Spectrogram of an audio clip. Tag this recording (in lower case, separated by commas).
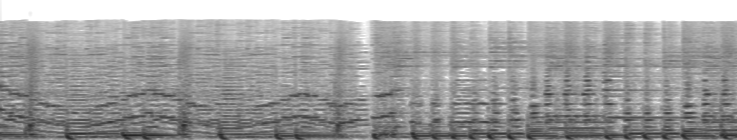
swing music, music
